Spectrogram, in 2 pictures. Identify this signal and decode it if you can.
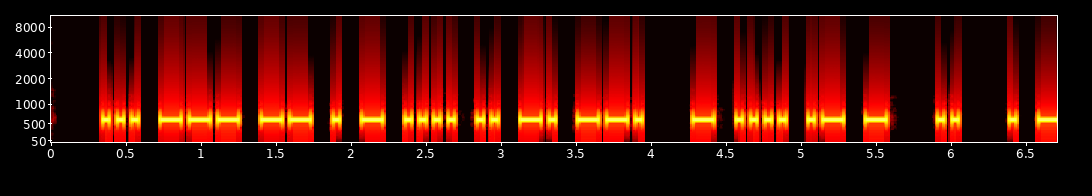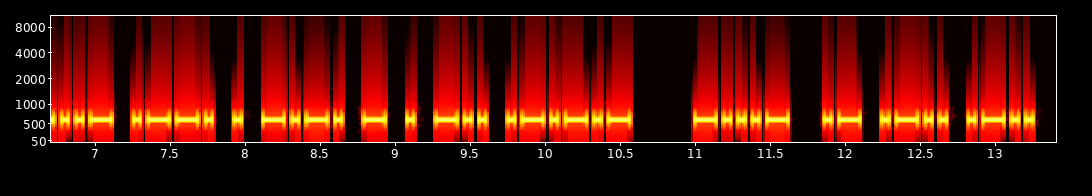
Morse code, heard as a keyed tone, about 25 wpm, 600 Hz. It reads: SOMETHING THAT I EXPECTED. <BT> ALL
